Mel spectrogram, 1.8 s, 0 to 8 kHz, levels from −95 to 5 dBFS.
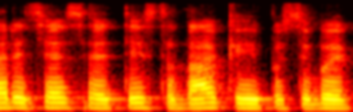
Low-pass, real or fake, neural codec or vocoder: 7.2 kHz; real; none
